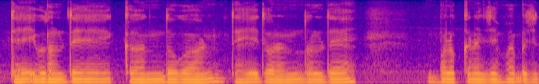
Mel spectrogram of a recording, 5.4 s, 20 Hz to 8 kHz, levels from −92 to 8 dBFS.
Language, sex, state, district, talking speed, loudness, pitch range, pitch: Chakma, male, Tripura, Dhalai, 145 wpm, -16 LUFS, 100-105 Hz, 105 Hz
